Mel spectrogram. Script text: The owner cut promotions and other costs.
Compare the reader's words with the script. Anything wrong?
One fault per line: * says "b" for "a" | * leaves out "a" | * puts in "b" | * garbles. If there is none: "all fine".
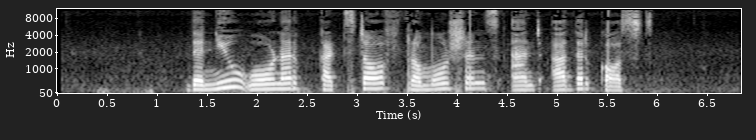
* puts in "new"
* puts in "staff"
